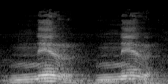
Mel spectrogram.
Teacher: تو نر را موٹا بھی کریں گے را کو، اور الف مدہ بھی ہے. سی عام سی چیز ہے.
